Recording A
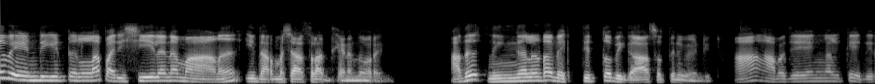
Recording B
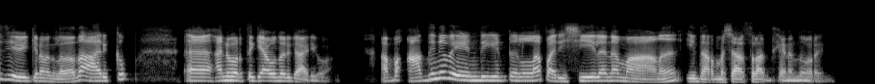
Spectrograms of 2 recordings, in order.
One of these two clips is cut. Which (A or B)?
A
